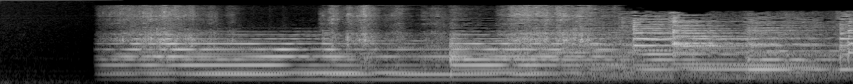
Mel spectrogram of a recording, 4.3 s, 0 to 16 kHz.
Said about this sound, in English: Easter Sundays have been ringing in this way for centuries. Here in the ridgetop town of Enyone, bells chime from 14 churches.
